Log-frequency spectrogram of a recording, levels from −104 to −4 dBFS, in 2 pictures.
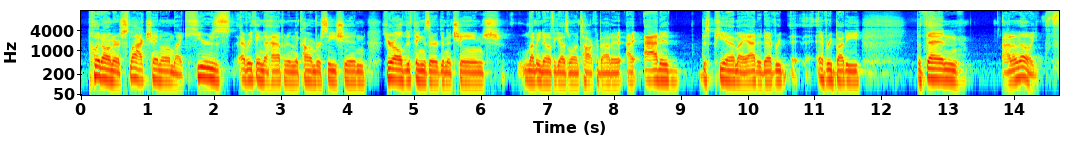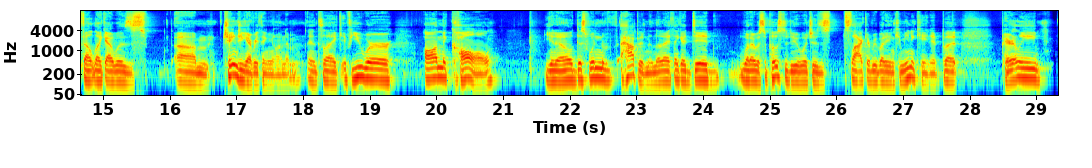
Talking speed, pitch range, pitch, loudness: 190 wpm, 120-135 Hz, 125 Hz, -21 LUFS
